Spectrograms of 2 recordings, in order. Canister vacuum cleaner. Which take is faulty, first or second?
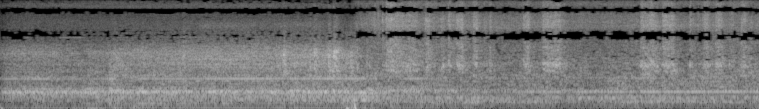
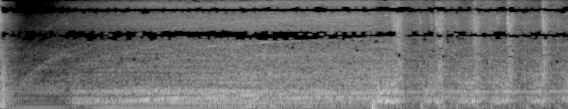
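first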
